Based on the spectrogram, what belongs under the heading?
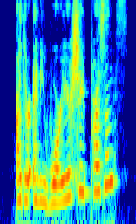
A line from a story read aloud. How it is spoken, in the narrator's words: Thor blurted out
